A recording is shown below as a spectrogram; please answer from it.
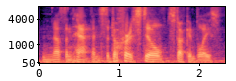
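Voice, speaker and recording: Male game master, low voice, loose rambling narration. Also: moderate pace, over music. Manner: rambling, searching for words, many restarts.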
